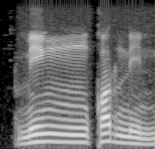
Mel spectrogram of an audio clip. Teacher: nun mati bertemu dengan qaf. Ikhfa hakiki dengung, juga 2 harakat.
